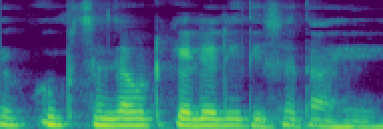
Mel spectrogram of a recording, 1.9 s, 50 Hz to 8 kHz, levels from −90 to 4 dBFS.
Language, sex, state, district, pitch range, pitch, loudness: Marathi, male, Maharashtra, Pune, 145-160 Hz, 155 Hz, -16 LUFS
